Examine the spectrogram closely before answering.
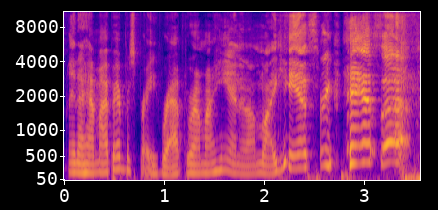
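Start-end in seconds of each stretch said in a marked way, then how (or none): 2.2-3.5 high, drawn-out hands-up command; high, slow, giggly command; mock standoff order. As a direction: laugh through a hammed-up police order. Acts out threatening with pepper spray.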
